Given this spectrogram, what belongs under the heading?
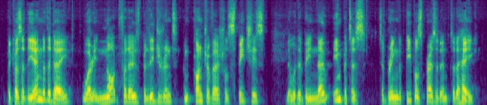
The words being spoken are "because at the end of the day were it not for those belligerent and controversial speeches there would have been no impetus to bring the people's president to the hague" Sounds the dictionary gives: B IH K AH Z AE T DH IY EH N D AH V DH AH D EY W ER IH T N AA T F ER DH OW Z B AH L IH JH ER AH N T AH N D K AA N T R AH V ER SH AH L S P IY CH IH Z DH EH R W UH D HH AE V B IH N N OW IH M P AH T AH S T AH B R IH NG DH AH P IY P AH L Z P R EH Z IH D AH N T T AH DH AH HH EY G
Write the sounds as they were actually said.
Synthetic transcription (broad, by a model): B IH K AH Z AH T DH IY EH N D AH V DH AH D EY W ER IH T N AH T F ER DH OW Z B AH L IH JH ER AH N T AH N K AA N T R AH V ER SH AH L S P IY CH IH Z DH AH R W UH D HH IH V B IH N N OW IH M P AH T AH S T AH B R IH NG DH AH P IY P AH L Z P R EH Z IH D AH N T T AH DH AH HH EY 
